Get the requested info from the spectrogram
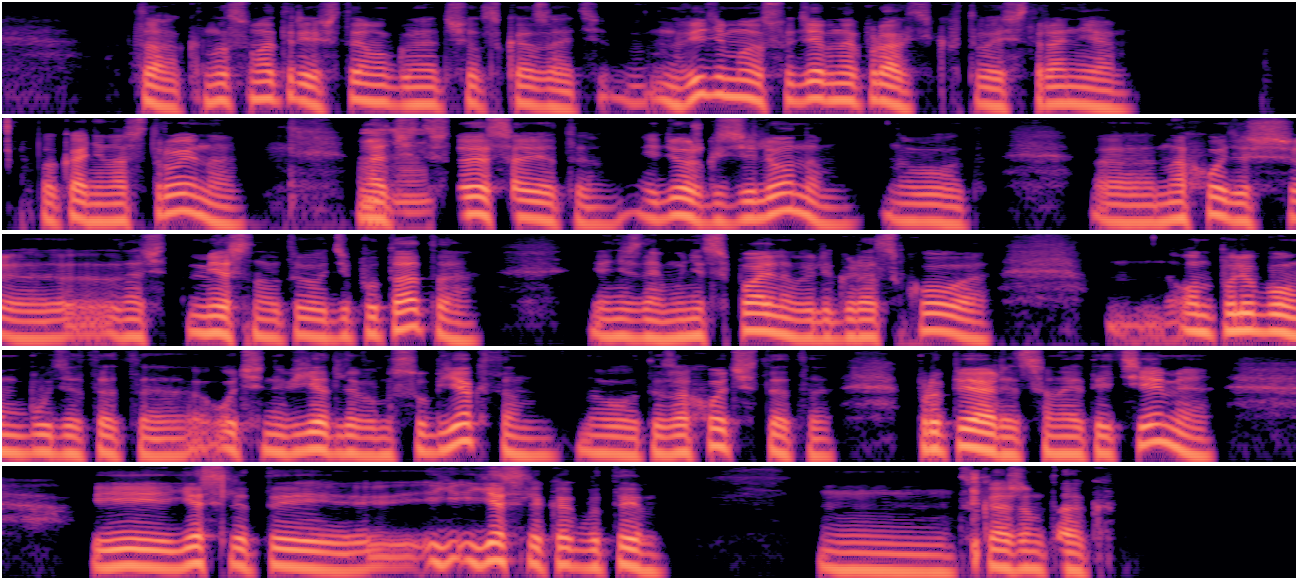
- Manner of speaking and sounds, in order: other background noise; tapping
- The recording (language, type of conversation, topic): Russian, podcast, Как организовать раздельный сбор мусора дома?
- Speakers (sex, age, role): male, 30-34, guest; male, 40-44, host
